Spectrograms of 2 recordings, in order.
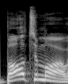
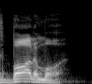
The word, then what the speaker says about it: Baltimore: Let's go to Baltimore. What's up? – It's Baltimore. – Baltimore? – You don't pronounce the A. It's not Baltimore. It's Baltimore. – Baltimore.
